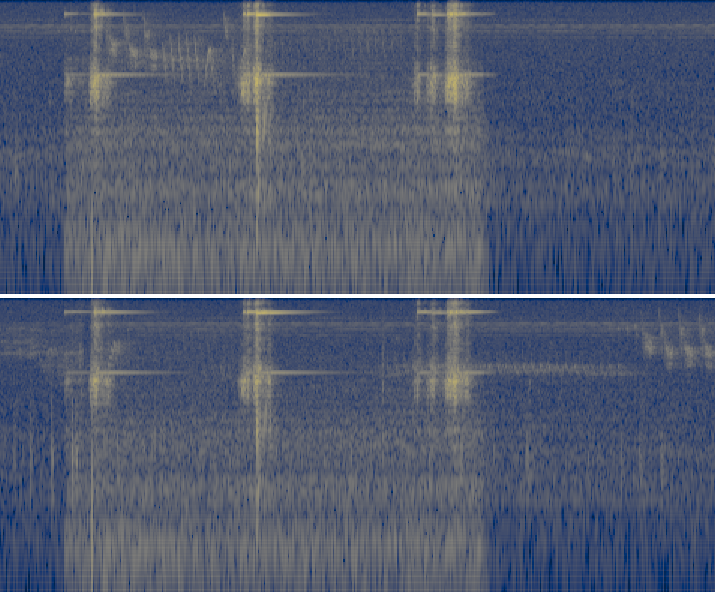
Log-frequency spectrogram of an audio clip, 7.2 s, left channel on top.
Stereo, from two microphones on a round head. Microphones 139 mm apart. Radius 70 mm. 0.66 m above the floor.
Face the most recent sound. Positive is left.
turn(degrees=10)  # may be behind; listen again after turning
